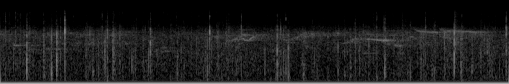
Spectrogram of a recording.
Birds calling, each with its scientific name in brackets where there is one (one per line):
Apapane (Himatione sanguinea)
